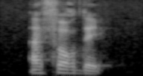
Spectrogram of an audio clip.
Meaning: to afford
- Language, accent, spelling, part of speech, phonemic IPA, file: French, France, afforder, verb, /a.fɔʁ.de/, LL-Q150 (fra)-afforder.wav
